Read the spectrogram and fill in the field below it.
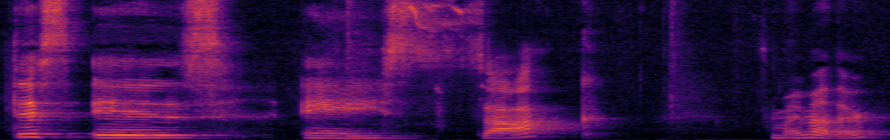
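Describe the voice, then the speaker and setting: A woman's voice: medium pitch, extremely slow, a little mellow, reverberant. A woman co-hosting a podcast, chatting casually and enthusiastically about knitting. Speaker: podcast co-host.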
